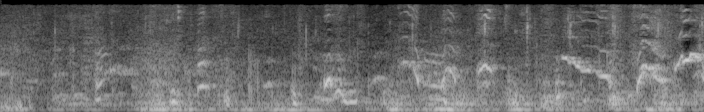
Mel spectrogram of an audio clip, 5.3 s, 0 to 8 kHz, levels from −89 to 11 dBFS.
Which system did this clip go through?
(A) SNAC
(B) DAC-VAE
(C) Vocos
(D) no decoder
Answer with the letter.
D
